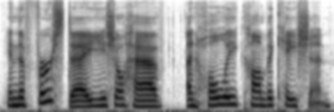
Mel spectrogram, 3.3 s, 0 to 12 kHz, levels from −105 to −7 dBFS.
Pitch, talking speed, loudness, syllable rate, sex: 205 Hz, 180 wpm, -15 LUFS, 4.6 syllables/s, female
